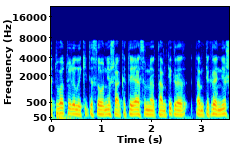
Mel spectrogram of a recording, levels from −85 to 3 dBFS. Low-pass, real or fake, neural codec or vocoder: 7.2 kHz; real; none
